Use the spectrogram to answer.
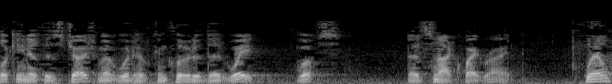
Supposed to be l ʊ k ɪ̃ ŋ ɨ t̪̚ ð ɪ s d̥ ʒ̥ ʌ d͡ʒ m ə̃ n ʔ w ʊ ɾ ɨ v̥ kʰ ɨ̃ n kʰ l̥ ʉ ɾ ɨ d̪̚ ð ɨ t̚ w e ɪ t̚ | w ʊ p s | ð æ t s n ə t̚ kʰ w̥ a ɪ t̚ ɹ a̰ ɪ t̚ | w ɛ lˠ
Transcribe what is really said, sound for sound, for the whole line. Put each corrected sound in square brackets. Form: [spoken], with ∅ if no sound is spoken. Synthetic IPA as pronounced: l ʊ k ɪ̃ ŋ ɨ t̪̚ ð ɪ s d̥ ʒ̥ ʌ d͡ʒ m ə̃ n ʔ w ʊ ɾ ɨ v̥ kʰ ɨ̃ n kʰ l̥ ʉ ɾ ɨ d̪̚ ð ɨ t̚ w e ɪ t̚ | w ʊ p s | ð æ t s n ə t̚ kʰ w̥ a ɪ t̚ ɹ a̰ ɪ t̚ | w ɛ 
